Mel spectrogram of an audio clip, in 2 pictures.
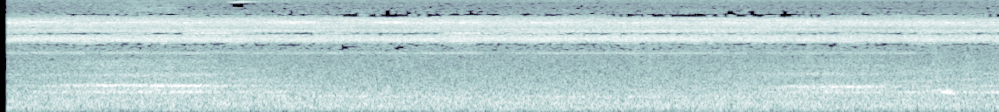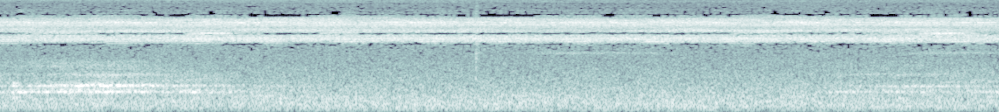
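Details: Jungle crickets in a dense, continuous chorus of high, steady trilling that fills the upper range throughout, with a second fainter band of pulsing chirps and a few soft lower sounds drifting in and out.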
